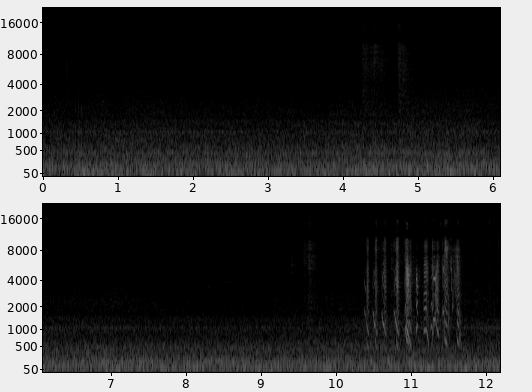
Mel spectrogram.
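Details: A white zebra finch gives a quick burst of harsh, buzzy song notes near the end while playing with its owner's hair, over steady low hum.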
